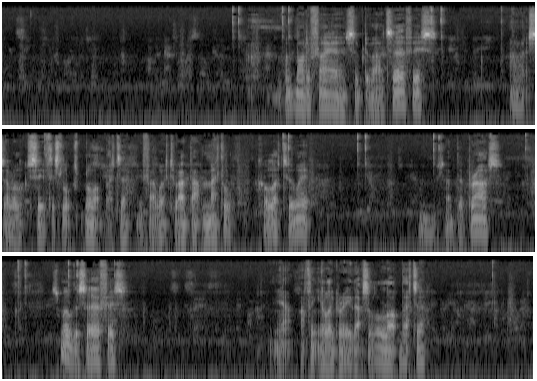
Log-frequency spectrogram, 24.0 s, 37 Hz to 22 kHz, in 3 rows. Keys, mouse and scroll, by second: 3.3 click, 4.1 click, 6.4 click, 8.4 middle click, 9.2 Tab, 12.1 click, 13.2 click, 14.3 click, 15.6 middle click, 16.1 right click, 16.9 click, 21.9 click, 23.1-23.9 middle drag, 23.8 Tab.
